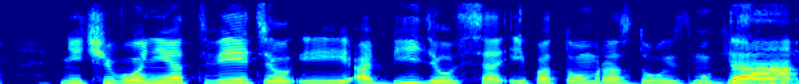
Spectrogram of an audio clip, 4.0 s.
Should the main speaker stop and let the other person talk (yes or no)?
yes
